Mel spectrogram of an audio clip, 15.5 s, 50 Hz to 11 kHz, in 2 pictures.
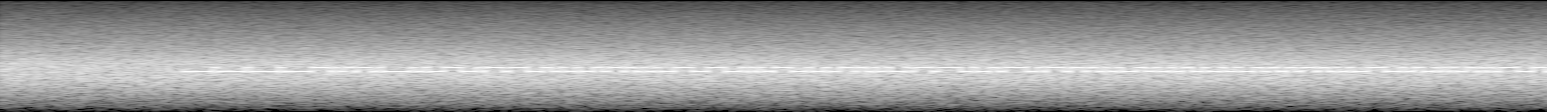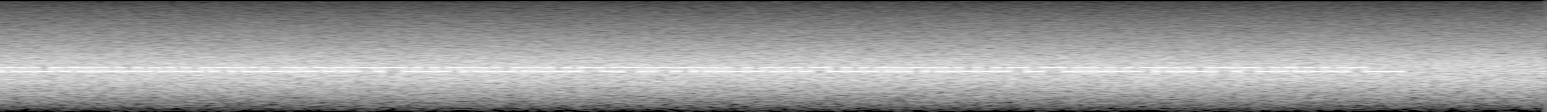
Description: RTTY (45.45 baud, 170 Hz shift), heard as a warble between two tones, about 1360 Hz centre, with radio static and a narrow filter. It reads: 93907 99691 35753 02178 92649 86107 68351 41533 72914 19561 39213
